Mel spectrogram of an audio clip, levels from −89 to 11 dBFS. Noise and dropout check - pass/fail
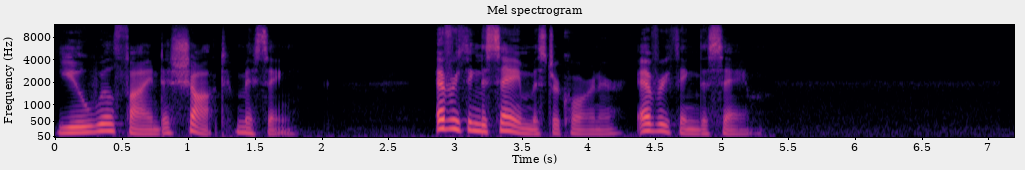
pass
